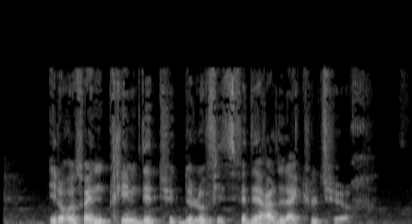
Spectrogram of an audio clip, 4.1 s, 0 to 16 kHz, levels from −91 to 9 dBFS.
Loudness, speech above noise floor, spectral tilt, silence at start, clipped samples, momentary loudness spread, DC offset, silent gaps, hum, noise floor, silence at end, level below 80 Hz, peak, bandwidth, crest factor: -25 LUFS; 32 dB; -6.5 dB/octave; 0.5 s; under 0.1%; 12 LU; under 0.1%; none; none; -57 dBFS; 0.65 s; -66 dBFS; -8 dBFS; 11.5 kHz; 18 dB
